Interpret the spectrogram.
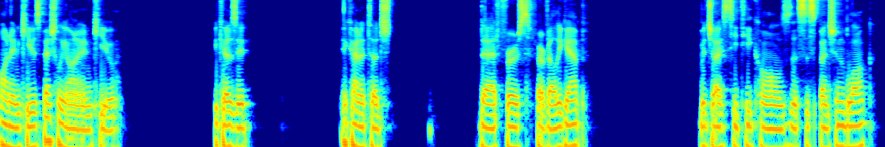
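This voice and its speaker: A man from Portugal with a Portuguese accent, giving relaxed live commentary on his trading and thinking aloud with many restarts and fillers. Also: sits low, measured pace, pauses often. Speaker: day trader streaming live.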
